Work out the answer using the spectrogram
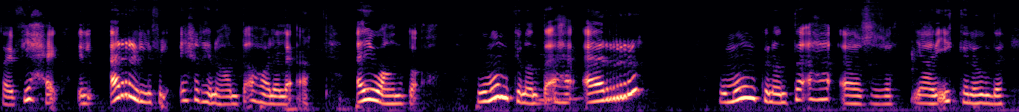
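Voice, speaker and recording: A woman with an Egyptian Arabic accent teaching beginners French, saying words slowly and repeating them, then explaining in quick asides. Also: on the high side, animated. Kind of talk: beginner language lesson with slow drilled repetition.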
